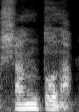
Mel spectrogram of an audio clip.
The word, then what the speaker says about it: সান্ত্বনা: ব ফলা রয়েছে সান্ত্বনা যদি যুক্তবর্ণের সাথে বফলা হয় তাহলে সেই বফলা উচ্চারিত হয় না কারণ কি কারণ যখনই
